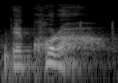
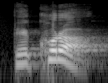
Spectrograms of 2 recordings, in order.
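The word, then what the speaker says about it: בכורה: 베코라. 제가 발음이 정확하지 않을 수 있지만 베코라입니다. 그리고 이 복은 베라카입니다. 베코라, 베라카 아주 이렇게 발음상 비슷하고 이렇게 알파벳을 보더라도 상당히 닮아 있습니다.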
